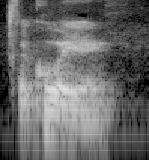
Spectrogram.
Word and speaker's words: Okoye: How do you say her name? Oyoke for Okoye.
